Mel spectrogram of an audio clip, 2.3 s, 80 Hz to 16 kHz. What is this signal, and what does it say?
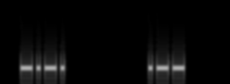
Morse code, heard as a keyed tone, about 30 wpm, 700 Hz. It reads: C W
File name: Lesson 20d - Number 3 - Two Characters 30wpm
